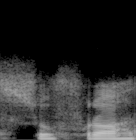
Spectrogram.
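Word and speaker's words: sufrah: Ini dibacanya sufro ya, bukan safro, sufro.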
